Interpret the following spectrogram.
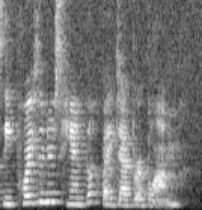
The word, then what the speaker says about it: Blum: poisoners handbook by deborah blum i mispronounced her name in my may TBR but Blum is correct not Blum this book is a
